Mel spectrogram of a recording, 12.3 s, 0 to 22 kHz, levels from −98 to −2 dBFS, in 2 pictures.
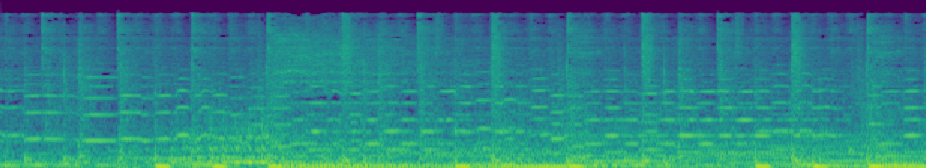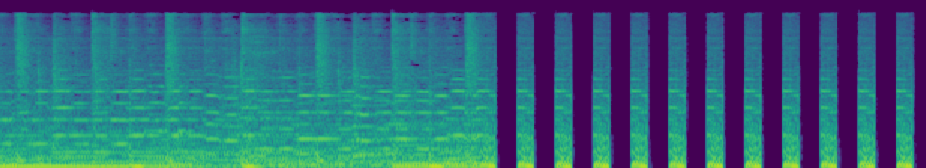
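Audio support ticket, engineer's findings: Stutter with silent gaps, 9.47 s to end: same 101 ms burst repeats every 253 ms, 152 ms digital silence between. Likely player stall replaying last buffer. Waveform shows identical blocks, flat gaps; audio lost.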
